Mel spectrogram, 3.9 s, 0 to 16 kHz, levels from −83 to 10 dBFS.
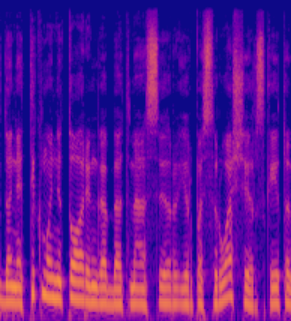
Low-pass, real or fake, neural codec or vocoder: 14.4 kHz; fake; vocoder, 44.1 kHz, 128 mel bands, Pupu-Vocoder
